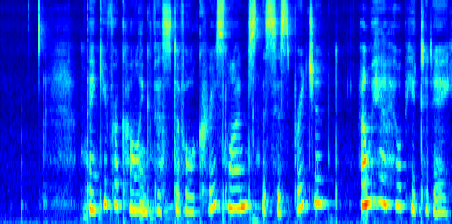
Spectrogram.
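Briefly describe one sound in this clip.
A middle-aged woman speaks calmly into a headset microphone.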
